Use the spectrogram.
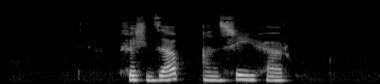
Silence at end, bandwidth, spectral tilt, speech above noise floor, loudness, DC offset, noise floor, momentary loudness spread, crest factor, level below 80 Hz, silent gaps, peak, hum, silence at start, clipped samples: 0.95 s; 10.5 kHz; -5 dB/octave; 43 dB; -23 LUFS; under 0.1%; -66 dBFS; 8 LU; 18 dB; -76 dBFS; none; -8 dBFS; none; 1.2 s; under 0.1%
